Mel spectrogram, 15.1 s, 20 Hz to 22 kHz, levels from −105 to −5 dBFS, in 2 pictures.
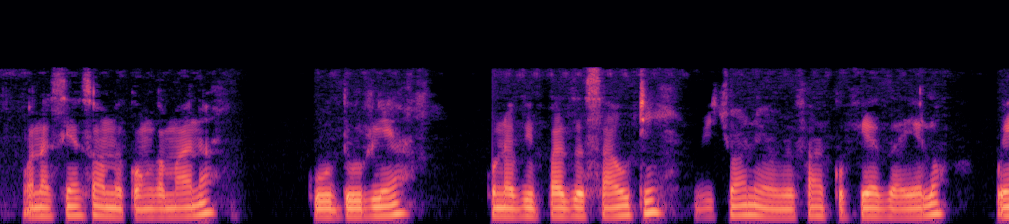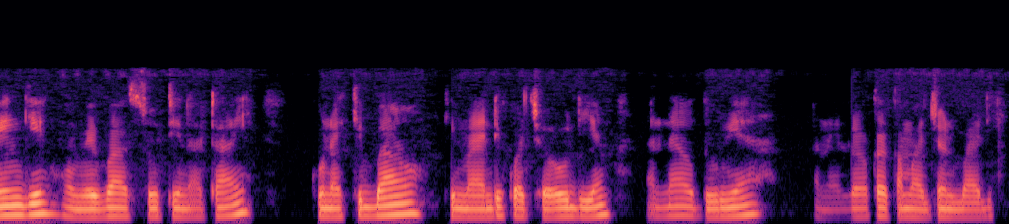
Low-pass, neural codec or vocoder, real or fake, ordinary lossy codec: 7.2 kHz; none; real; MP3, 64 kbps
